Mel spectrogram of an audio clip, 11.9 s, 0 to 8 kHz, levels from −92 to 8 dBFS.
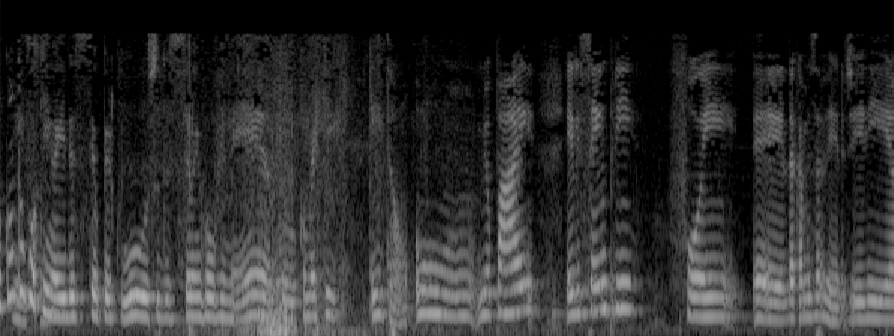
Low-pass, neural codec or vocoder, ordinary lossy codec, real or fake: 7.2 kHz; none; MP3, 24 kbps; real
